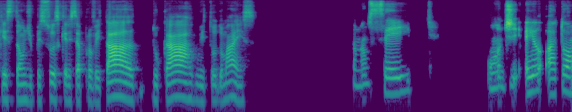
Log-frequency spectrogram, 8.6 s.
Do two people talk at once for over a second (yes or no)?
no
